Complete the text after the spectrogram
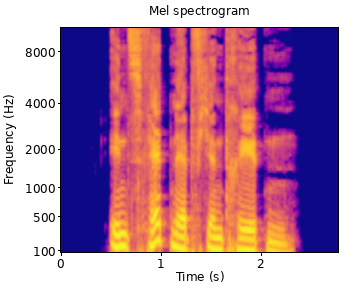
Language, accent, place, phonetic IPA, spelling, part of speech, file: German, Germany, Berlin, [ɪns ˈfɛtnɛpfçən ˈtreːtn̩], ins Fettnäpfchen treten, verb, De-ins Fettnäpfchen treten.ogg
- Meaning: to put one's foot in one's mouth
